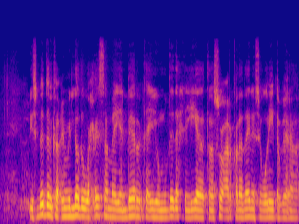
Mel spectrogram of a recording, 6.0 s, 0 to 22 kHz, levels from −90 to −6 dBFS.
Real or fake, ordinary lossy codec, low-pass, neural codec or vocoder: fake; none; 10.8 kHz; codec, 24 kHz, 1 kbps, SNAC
